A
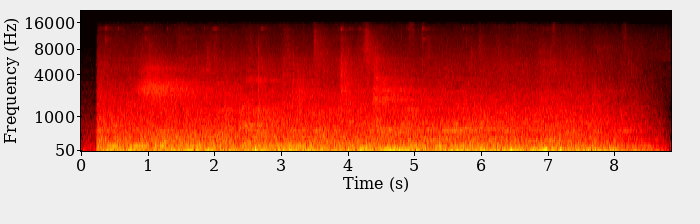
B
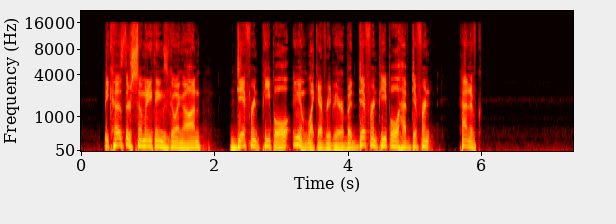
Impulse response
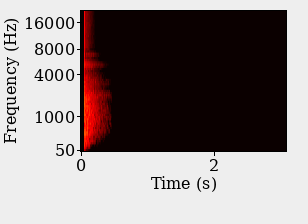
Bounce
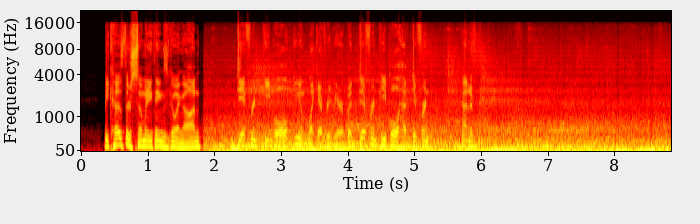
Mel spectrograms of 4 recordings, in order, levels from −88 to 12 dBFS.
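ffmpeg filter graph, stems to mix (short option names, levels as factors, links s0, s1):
-filter_complex "[0:a]aecho=1:1:1.2:0.31,dynaudnorm=f=130:g=11:m=1.78,adelay=1600,volume=1.06[s0];[1:a]volume=1.19[s1];[s0][s1]amix=inputs=2:normalize=0,firequalizer=gain_entry='entry(510,0);entry(850,-8);entry(7700,0)':delay=0.05:min_phase=1,acontrast=63"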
